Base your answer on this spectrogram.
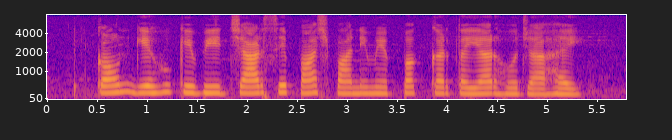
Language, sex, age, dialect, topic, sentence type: Magahi, female, 18-24, Southern, agriculture, question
